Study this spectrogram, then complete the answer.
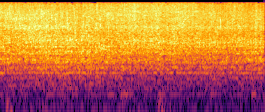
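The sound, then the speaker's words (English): Tomato passata and a little water sizzle steadily in a hot pan with onions and spices, a dense, even crackle and hiss that holds at a moderate level throughout, with no voices. “Okay, the tomatoes going in. We've got in. Tomato passata in this one, yeah, and a little bit of water so that your onions don't burn and your spices don't burn.”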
